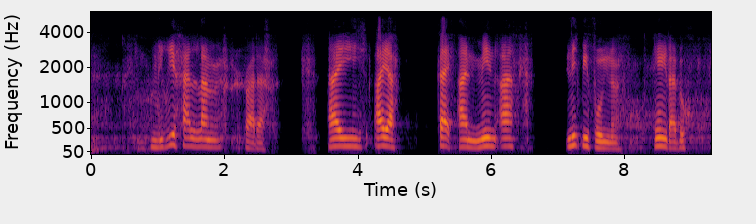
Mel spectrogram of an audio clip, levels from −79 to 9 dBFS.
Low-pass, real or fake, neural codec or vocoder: 5.4 kHz; fake; codec, 24 kHz, 0.9 kbps, WavTokenizer, small release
